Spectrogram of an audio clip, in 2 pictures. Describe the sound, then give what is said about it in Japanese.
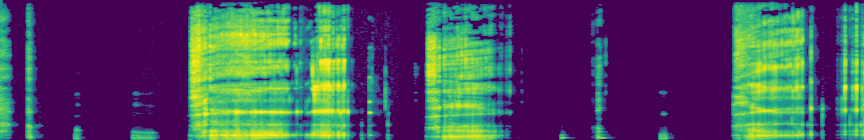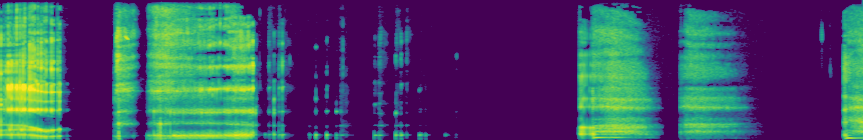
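Several loud burps come in separate bursts after swallowing semen, with short breathy exhales and sighing sounds scattered between them and no talking. “またザーメンゲップしちゃいました。”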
